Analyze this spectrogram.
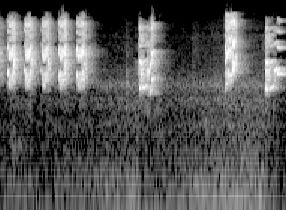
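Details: Yellow labet lovebird in Indonesia, set off by a rival bird's song, utters a row of five harsh, buzzy chirps in quick succession, then a few separate shrill calls after short pauses.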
